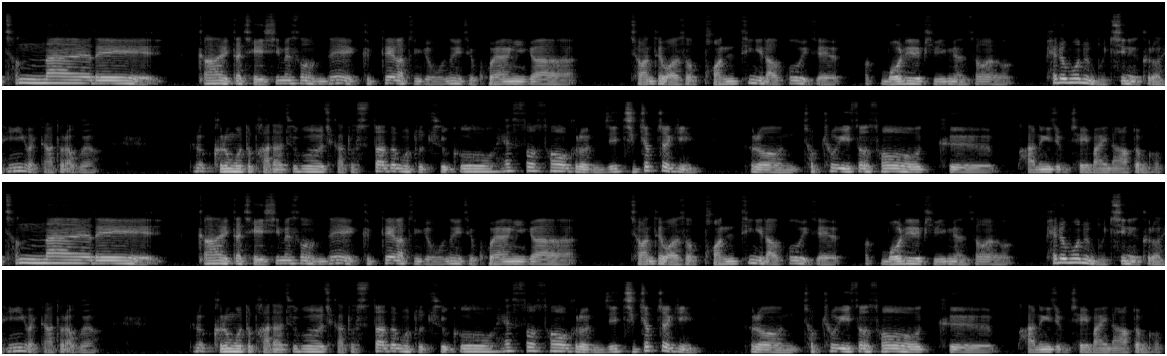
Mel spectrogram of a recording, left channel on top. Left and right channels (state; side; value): identical; both; correlation 1.00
